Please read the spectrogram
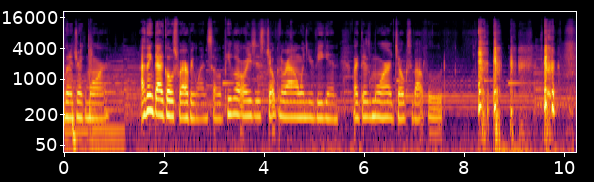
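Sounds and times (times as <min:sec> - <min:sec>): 
speech: 0:00.0 - 0:08.6
harsh cough: 0:08.2 - 0:09.9.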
